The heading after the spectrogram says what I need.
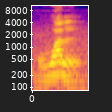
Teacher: ওয়াও হরফ ঠোঁট গোল করে পড়বেন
